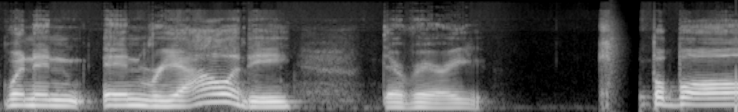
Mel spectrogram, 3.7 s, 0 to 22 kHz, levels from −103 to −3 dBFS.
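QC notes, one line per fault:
3.05–3.23 s, long network dropout: the speech stops and the last sound carries on as a decaying buzz or hiss for about 150 ms, then drops to near silence for around 60 ms before speech resumes with roughly 160 ms of material skipped. This is likely a receiver concealing missing packets by stretching the last sound, then giving up. On a spectrogram the harmonics smear flat and fade into a blank band; the waveform shows a shrinking envelope, a gap, then an abrupt restart.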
